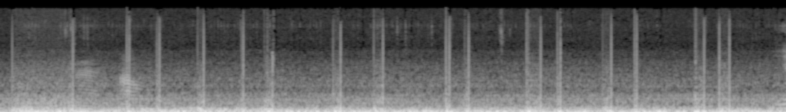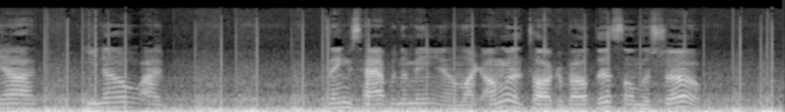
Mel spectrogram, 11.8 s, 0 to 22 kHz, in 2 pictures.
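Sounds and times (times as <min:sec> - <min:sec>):
sharp clicks: 0:00.0 - 0:05.6, 0:06.2 - 0:11.7
cars passing by: 0:00.0 - 0:11.7
road traffic rumble outdoors: 0:00.0 - 0:11.7
wind buffeting: 0:00.0 - 0:11.7
speech: 0:06.0 - 0:07.8, 0:08.4 - 0:11.3.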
